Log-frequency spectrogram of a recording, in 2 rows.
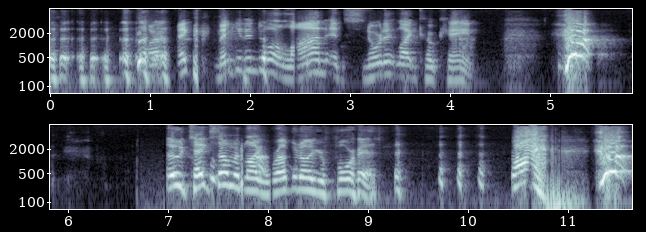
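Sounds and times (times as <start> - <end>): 
laughter: 0.0 - 2.8, 7.2 - 10.2
speech: 0.0 - 4.4, 5.0 - 5.6, 7.0 - 11.6
hiccup: 5.1 - 5.6, 11.3 - 11.6.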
